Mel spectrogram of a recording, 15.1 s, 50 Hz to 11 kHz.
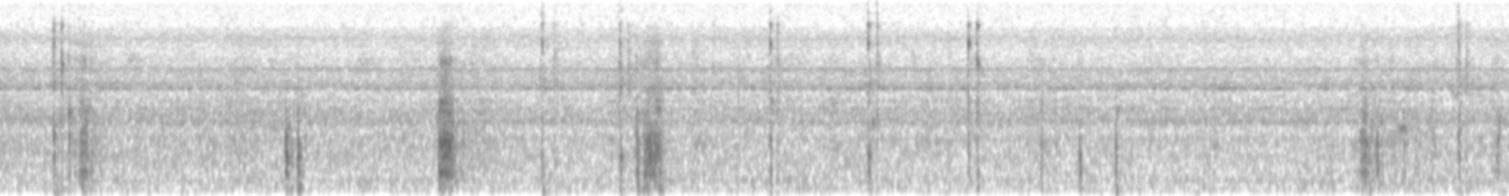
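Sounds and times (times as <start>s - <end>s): faint computer mouse clicks: 0.5s - 0.9s, 5.4s - 5.6s, 7.7s - 7.9s, 8.6s - 8.9s, 9.7s - 9.9s, 14.6s - 15.0s.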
